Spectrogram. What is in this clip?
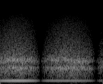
sound of my yamaha CS40M analogue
